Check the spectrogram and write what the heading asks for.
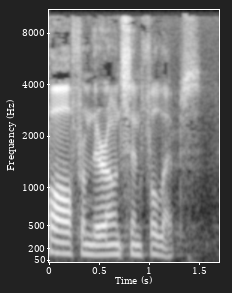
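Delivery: ordinary delivery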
